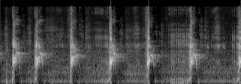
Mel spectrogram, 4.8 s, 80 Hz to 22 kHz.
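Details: Eager barking from a 5-year-old Chihuahua/Yorkie mix demanding a squeaky toy during play with another small dog; seven sharp high barks spaced unevenly over a few seconds, with a brief low grumbling growl midway.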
